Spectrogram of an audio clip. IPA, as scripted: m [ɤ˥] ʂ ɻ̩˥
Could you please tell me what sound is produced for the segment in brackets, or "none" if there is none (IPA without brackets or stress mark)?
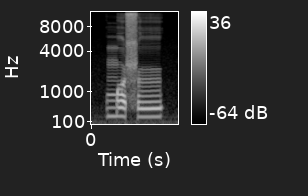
ɤ˥˩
